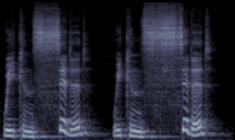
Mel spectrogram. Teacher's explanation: remember the second syllable is stressed so we get a long s sound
